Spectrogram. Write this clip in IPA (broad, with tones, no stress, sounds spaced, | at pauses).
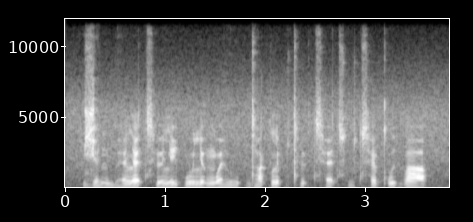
ʑ ɛ̤˨ n bʱ ɛ˨ l ɛ˦ t͡sʰ ɨ˨ l i˦ p u˦ l ɨ˨ ŋʷ ɛ˨ ɦ ṳ˨ ʔ dʱ a˦ k l ɘ˨ kʷ tʰ ɨ˨ ʔ t͡sʰ ɛ˨ t͡sʰ ṳ˨ t͡sʰ ɛ˨ kʷʼ i˦ b a˦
